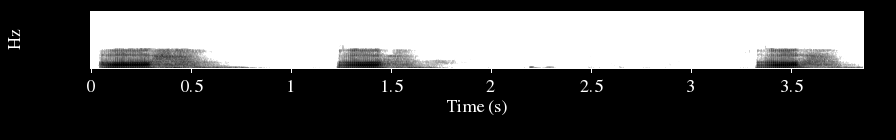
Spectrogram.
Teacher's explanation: So no vibration here. Unvoiced breath following a vowel. So it is just a light breath. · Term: Visarga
